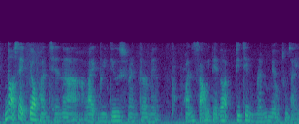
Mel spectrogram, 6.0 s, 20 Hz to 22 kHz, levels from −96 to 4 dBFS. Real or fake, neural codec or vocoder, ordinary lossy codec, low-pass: real; none; none; 5.4 kHz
